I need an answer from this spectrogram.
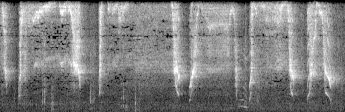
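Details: Little monkey Santo screaming loudly on a tree branch, mother Sara unable to care for him; piercing, very high screeches repeat roughly every second, each dropping sharply in pitch at its end.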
